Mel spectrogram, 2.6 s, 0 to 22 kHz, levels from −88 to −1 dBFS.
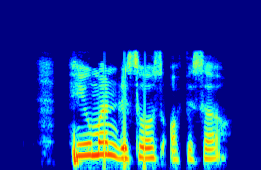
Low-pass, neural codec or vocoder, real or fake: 7.2 kHz; none; real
